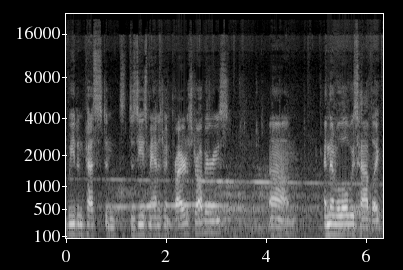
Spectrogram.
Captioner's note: plane flies overhead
